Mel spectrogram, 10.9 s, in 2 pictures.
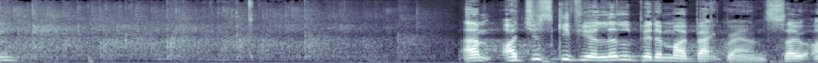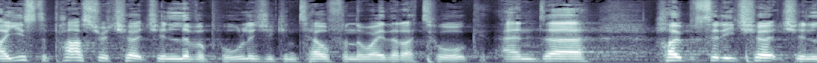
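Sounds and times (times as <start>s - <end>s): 
church audience applauding: 0.0s - 3.0s
speech: 3.1s - 10.8s.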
